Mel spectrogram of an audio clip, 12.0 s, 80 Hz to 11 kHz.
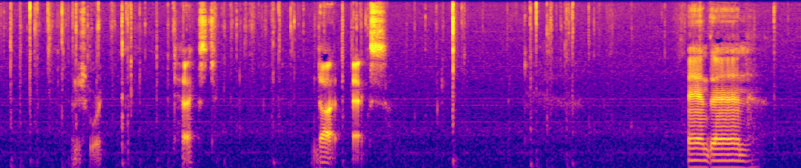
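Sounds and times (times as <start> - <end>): computer keyboard keystrokes: 0.2 - 2.7, 8.0 - 9.0.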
